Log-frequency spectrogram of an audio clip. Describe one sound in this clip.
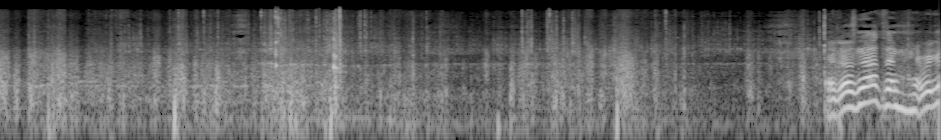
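A bicycle rattles over a bumpy dirt path.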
